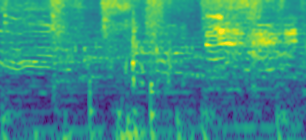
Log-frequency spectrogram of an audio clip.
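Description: Background pop song with a steady beat and a strong bass line.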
